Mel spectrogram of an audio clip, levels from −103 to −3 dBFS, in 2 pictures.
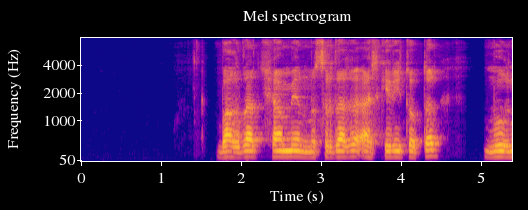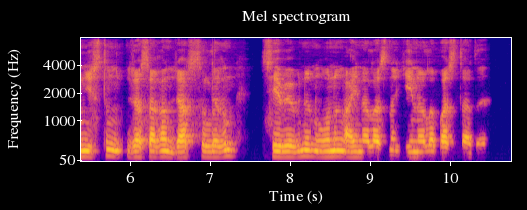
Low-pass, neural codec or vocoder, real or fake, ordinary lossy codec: none; none; real; none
